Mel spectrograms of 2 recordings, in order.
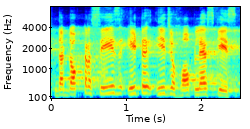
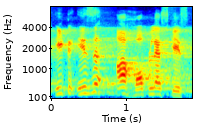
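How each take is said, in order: First: Said in the usual way. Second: "a" leaned on in a very slow "it is a hopeless case"; teacher slowly reads the corrected sentence, stressing "a"; stress on the article. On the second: Shown as a demonstration. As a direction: drag the words out and hit "a" in "it is a". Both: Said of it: "is के बाद ए आएगा".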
